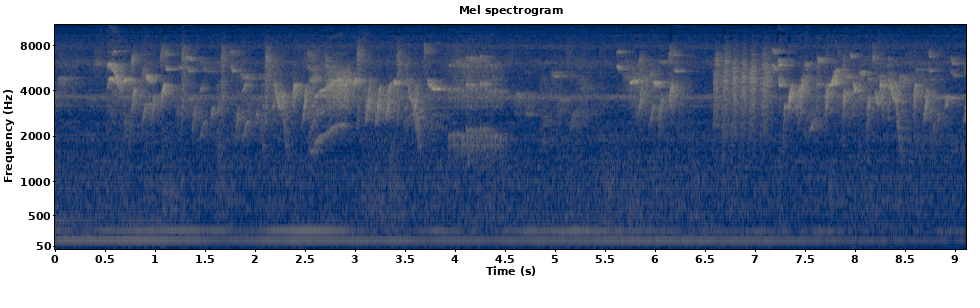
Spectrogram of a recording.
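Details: European goldfinch song after moult, with chattering bursts of high twittering and trills, a short low nasal note near the middle, then a renewed rapid twittering phrase over a low hum.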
